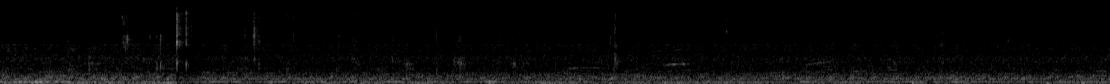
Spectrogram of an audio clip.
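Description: Close-up chewing and wet mouth sounds of a person eating a mouthful of fried rice, with scattered small clicks and a sharper cluster of clicks a little under two seconds in. A steady low hum runs underneath.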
